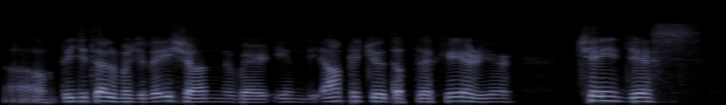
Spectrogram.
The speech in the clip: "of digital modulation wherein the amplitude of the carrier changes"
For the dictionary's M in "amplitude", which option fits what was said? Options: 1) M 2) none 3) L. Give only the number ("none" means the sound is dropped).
2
